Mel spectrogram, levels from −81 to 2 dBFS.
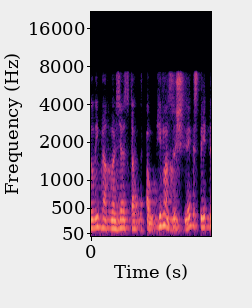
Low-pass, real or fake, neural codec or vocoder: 7.2 kHz; fake; codec, 16 kHz, 0.5 kbps, FunCodec, trained on Chinese and English, 25 frames a second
